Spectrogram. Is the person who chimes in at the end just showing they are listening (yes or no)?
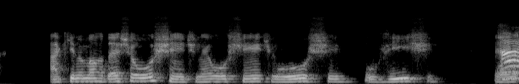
no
